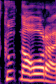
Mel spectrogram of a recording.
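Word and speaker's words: Kutná Hora: It's Kahora. Excuse me. K U T N A. Kahora. You'll look, you can spell it wrong and you'll still figure it out.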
